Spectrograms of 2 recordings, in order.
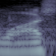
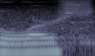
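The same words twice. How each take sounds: First: "wash" with a clear AH, no R; city pronunciation. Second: "wash" said as "worsh", with an added R; country pronunciation. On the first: Streamer showing etiquette lessons, clean "wash". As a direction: say "wash" cleanly, without twang. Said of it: "instead of wash". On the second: Streamer showing the old twang, "wash" as "worsh". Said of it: "Had to take etiquette". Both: Shown as a demonstration.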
